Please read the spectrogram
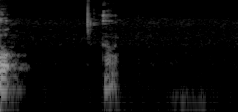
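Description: A man's speaking voice trails off at the start, then a brief pause with a small click and a short faint vocal sound about a second in.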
